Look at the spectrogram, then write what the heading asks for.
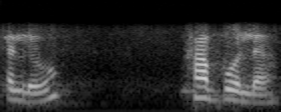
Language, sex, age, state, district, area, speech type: Marathi, female, 18-30, Maharashtra, Satara, rural, conversation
